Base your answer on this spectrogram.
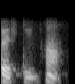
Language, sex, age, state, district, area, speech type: Marathi, female, 45-60, Maharashtra, Nashik, urban, conversation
